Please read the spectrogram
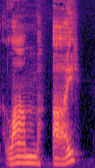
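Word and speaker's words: Lambay: But Lambe um, is an Old Norse name, Lamb I, meaning the island of the lambs.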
